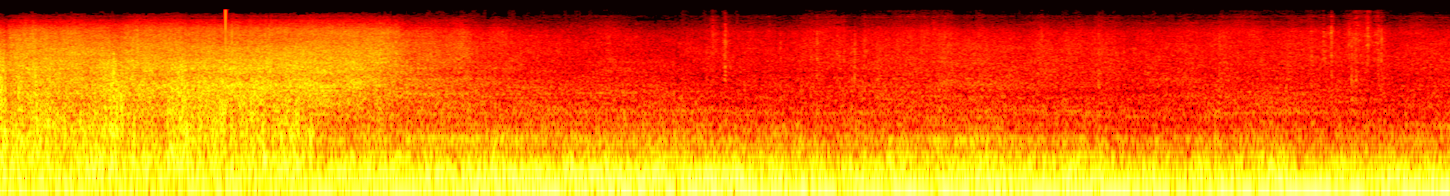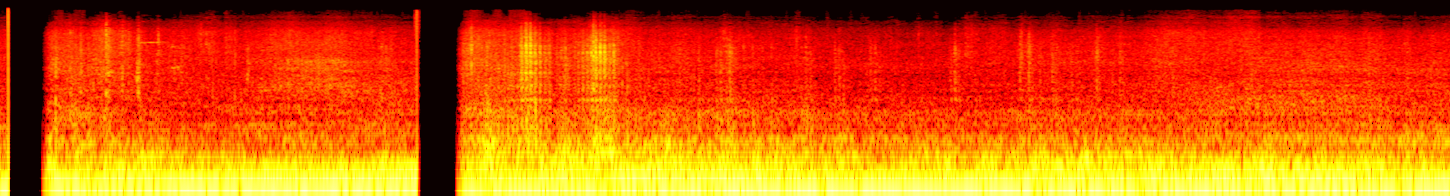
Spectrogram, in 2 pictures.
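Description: A vehicle engine rumbles steadily from inside the cabin.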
